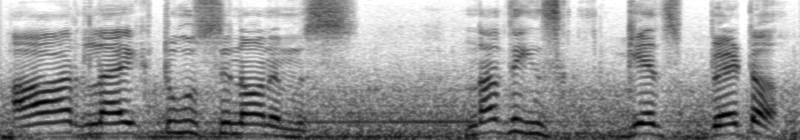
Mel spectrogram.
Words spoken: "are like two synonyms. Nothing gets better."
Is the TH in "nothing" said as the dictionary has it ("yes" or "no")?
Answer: no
